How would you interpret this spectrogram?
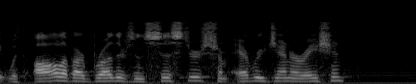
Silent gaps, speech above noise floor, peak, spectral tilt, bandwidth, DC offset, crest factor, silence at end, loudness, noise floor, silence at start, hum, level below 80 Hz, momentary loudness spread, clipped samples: none; 27 dB; -20 dBFS; -3 dB/octave; 7.4 kHz; under 0.1%; 18 dB; 0.7 s; -37 LUFS; -64 dBFS; 0 s; none; -66 dBFS; 8 LU; under 0.1%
